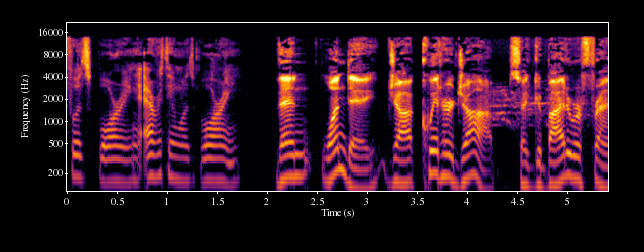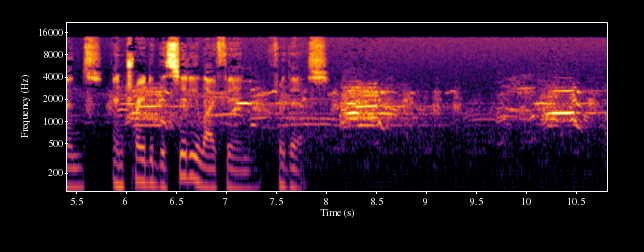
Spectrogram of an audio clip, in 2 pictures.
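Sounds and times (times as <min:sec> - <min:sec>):
speech: 0:00.0 - 0:08.2
geese honking in a noisy chorus: 0:03.8 - 0:10.8.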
